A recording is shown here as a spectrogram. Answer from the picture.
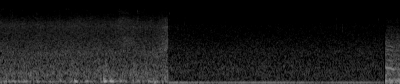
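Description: Faint outdoor background hiss with a small tick about a second in; partway through, the sound changes abruptly to a steady low hum under quieter hiss.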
